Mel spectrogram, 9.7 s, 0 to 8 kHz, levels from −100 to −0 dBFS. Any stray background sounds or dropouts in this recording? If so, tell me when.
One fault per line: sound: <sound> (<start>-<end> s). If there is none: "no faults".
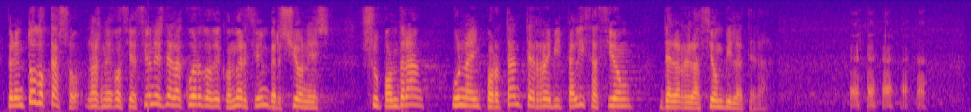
sound: laugh (8.1-9.5 s)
